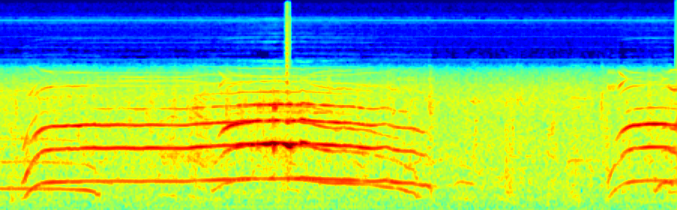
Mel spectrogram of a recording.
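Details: Two cats fighting over their neighbourhood: a sustained, slightly rising yowl lasting about four seconds, a short pause, then a fresh yowl starting up.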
